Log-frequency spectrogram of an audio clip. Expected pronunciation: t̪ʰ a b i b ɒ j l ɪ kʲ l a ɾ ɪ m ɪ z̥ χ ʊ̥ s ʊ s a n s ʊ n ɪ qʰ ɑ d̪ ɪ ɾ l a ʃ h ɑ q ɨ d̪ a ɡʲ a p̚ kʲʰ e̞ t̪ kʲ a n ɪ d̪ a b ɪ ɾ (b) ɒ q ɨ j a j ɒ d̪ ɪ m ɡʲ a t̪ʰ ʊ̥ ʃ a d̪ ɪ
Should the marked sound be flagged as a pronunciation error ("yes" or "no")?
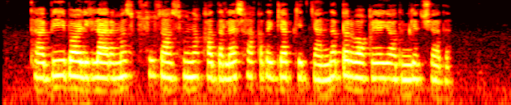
yes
